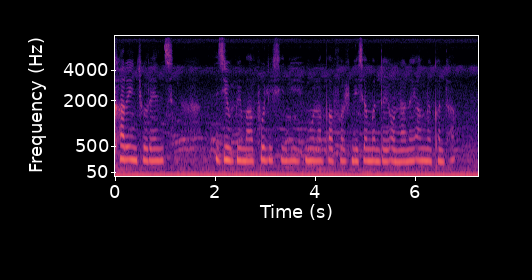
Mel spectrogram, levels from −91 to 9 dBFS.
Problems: constant background noise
